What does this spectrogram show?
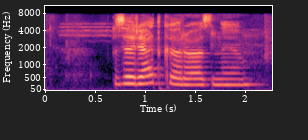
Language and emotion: Russian, neutral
